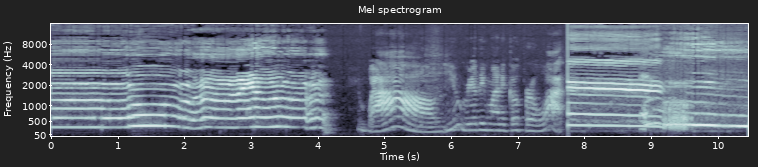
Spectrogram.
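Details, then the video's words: Domestic dog vocalizing, apparently eager to go for a walk: long, sustained, wavering howl-like tones with rich harmonics, broken by abrupt cuts into shorter rising and falling whines, then another steady drawn-out howl; background music throughout. "PERROS QUE LADRAN SONIDO DE PERROS - SOUND OF DOGS - SON DE CHIENS"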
